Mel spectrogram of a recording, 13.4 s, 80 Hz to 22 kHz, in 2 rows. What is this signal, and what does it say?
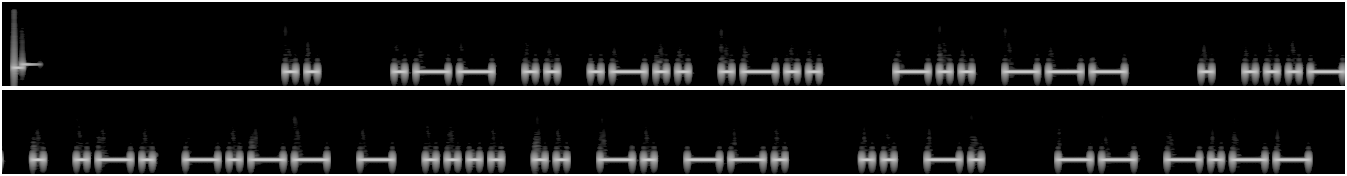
Morse code, heard as a keyed tone, about 22 wpm, 700 Hz. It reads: I WILL DO EVERYTHING IN MY
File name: practice / 22wpm / Sets of 8 Words - 22wpm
